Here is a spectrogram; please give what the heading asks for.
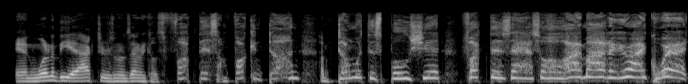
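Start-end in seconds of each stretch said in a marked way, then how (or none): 1.7-6.9 put-on very high screamed outburst. Retelling how one of the actors ran out, imitating someone screaming.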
